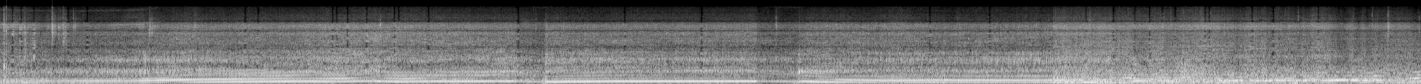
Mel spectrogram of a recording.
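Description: Off-road 4x4 engines revving hard under load while climbing, held at high revs with dips and rises in pitch. The sound changes abruptly a few times as the engine heard switches.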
